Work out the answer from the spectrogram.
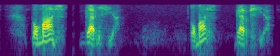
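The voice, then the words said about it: Name said with slight accent. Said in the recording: “let me say that with a little bit of an accent.”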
